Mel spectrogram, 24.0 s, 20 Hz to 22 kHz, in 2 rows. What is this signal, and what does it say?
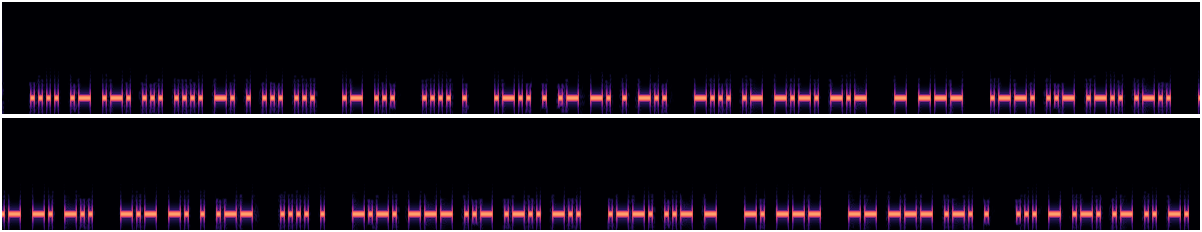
Morse code, heard as a keyed tone, about 30 wpm, 600 Hz. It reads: HARSHNESS AS HE LEANED BACK TO PULL AND KNEW HE COULD PUT NO MORE STRAIN
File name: the old man and the sea / the old man and the sea 1 30wpm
